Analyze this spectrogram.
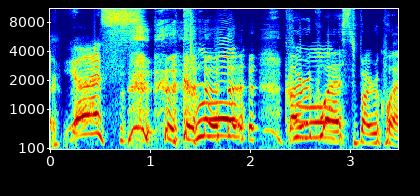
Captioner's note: laughs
